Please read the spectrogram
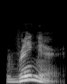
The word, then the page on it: ringer: British English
